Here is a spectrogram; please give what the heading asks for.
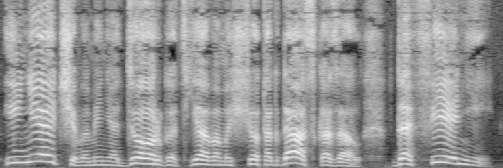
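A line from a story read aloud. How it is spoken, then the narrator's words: Shout. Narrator (Russian): Кролл криво ухмыляясь, крикнул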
